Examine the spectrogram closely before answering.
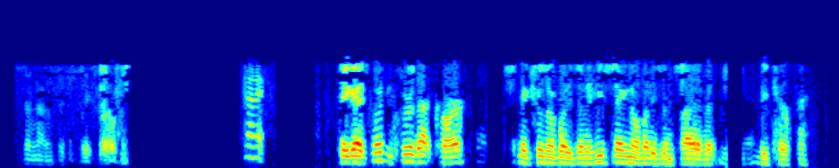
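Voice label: Police Department Dispatch, scanner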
